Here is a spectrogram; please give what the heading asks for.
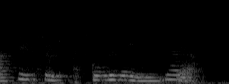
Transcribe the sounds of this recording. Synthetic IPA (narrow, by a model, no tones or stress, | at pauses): sɡ̥o̝ːləd̥ḛlnn̩æ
